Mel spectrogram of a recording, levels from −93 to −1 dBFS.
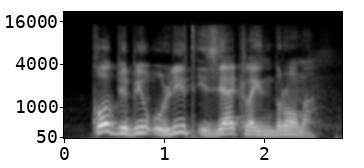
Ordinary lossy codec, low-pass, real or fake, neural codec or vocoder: none; 14.4 kHz; fake; autoencoder, 48 kHz, 32 numbers a frame, DAC-VAE, trained on Japanese speech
